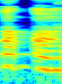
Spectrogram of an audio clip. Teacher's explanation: देखिए आप कंठ से निकल रहा है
